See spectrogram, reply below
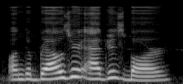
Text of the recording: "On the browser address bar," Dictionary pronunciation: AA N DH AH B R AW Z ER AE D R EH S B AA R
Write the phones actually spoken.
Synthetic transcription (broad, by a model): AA N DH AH B R AW Z ER AE D R EH S B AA R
